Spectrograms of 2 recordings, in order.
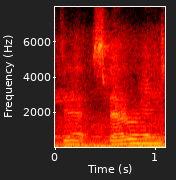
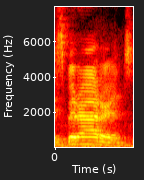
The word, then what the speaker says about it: sperarent: Sparent, or how do you say that? Very good. Sperarent, yes. So wellent is an imperfect subjunctive, and sperarent is an imperfect subjunctive.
